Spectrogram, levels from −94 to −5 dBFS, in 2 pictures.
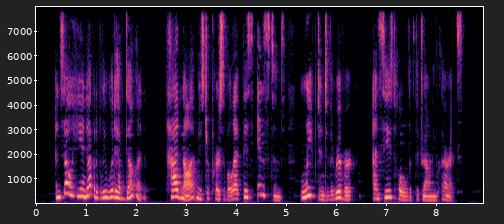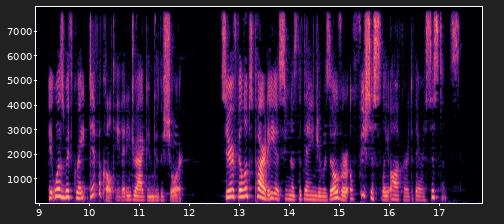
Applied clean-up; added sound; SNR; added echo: neural mask model DeepFilterNet 3.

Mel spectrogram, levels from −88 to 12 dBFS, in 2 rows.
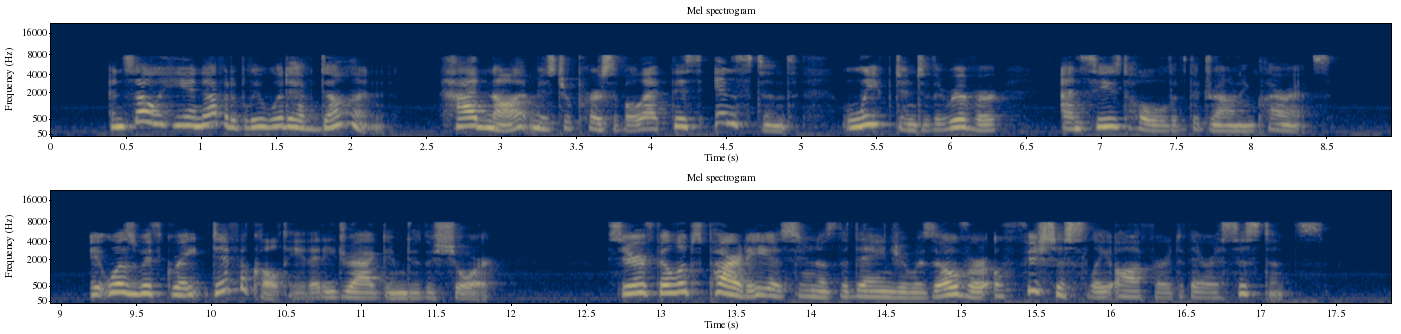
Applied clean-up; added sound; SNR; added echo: none; none; none; none.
